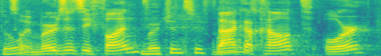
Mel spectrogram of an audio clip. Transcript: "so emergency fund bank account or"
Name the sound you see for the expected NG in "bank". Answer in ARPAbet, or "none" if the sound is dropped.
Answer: none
